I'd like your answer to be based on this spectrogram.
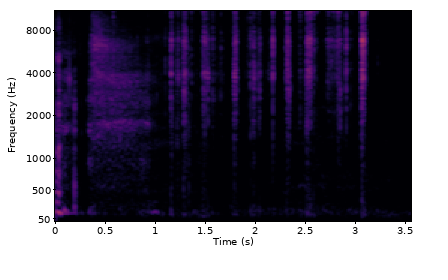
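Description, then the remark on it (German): Quick metallic scraping and clicking, a brief rasping stroke followed by a rapid series of sharp ticks as a Bogota lock pick is raked over the pins of a lightly tensioned lock, with no talking. “Ich habe jetzt hier leicht gespannt und habe tatsächlich mit dem Bogota”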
